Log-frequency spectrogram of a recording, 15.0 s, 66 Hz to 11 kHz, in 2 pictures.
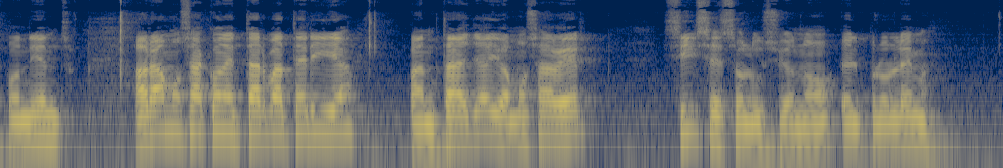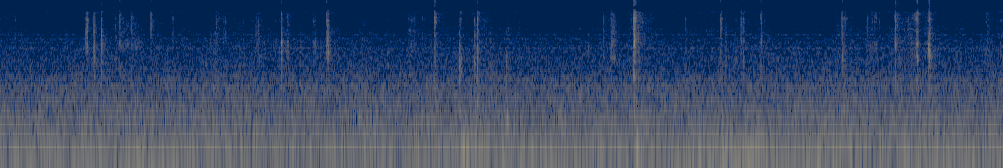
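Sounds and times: light clicks of phone parts: 0:00.8 - 0:01.0, 0:02.7 - 0:03.0, 0:07.4 - 0:11.4.

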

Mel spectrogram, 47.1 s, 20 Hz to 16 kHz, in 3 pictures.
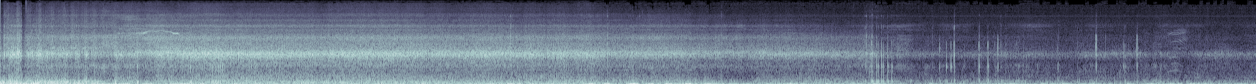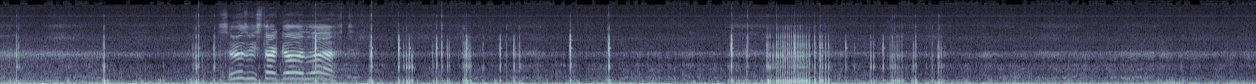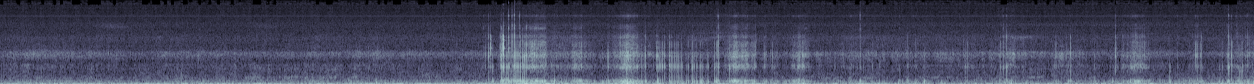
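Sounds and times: skis scraping over packed snow: 0:00.0 - 0:15.7
wind on microphone: 0:00.0 - 0:18.7, 0:20.0 - 0:47.0.

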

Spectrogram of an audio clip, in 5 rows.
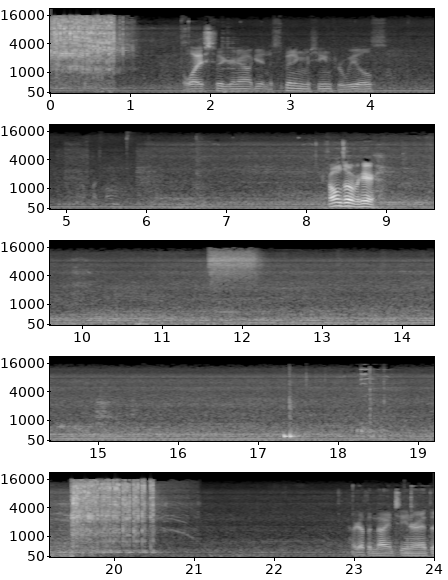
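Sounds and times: low machine hum: 0:00.0 - 0:24.0
compressed air hissing: 0:11.6 - 0:12.3.

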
